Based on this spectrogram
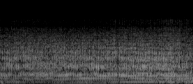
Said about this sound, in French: c'est bien une soucoupe volante qui sillonne chaque jour le ciel en vol test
